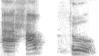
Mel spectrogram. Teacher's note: Ahadtu ada tebalnya, ada itbaqnya. Kemudian baru kita ucapkan huruf ta dengan sifat yang tipis.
